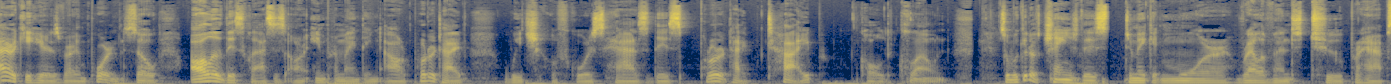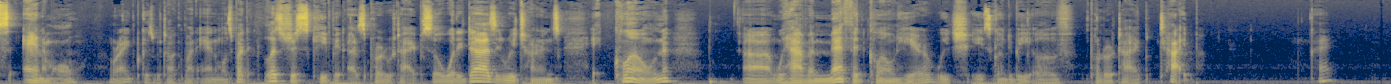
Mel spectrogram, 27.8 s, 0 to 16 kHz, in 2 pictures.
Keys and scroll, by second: 0.0 super+s.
